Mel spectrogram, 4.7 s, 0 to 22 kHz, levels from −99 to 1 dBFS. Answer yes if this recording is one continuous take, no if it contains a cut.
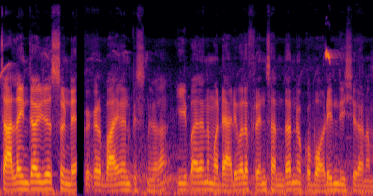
no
